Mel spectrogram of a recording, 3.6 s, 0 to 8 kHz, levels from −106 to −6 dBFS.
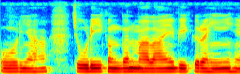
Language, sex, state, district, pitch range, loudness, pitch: Hindi, male, Uttar Pradesh, Shamli, 120-125 Hz, -15 LUFS, 125 Hz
